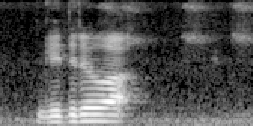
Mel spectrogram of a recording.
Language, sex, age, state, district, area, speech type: Santali, male, 18-30, West Bengal, Birbhum, rural, spontaneous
